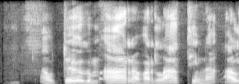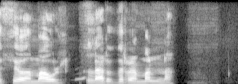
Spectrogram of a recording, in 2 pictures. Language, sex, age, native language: Icelandic, male, 30-39, Icelandic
